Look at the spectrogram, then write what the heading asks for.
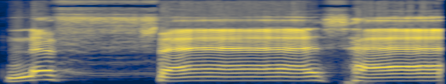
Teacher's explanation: ফার উপরে খারা জবর আছে তাই এই ফা হরফকে এক আলিফ টেনে পড়ব নফা সা খারা জবর সা সার উপরেও খারা জবর আছে তাই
